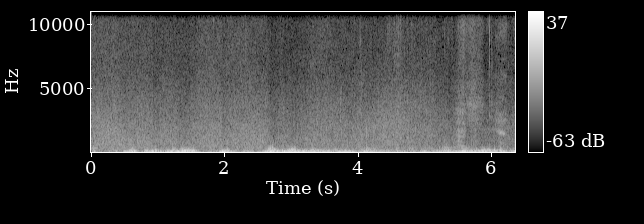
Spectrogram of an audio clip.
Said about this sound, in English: I'm sure you can hear. It's really windy. But I am on the usual location where I usually come to record these podcast episodes. You can probably hear the wind and the sea at the background. I don't know if you can hear the sea, really.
